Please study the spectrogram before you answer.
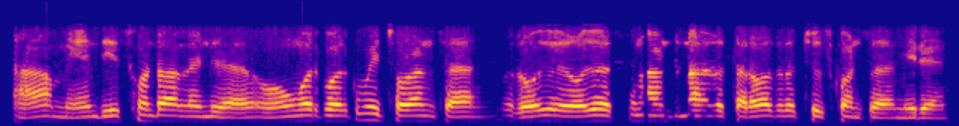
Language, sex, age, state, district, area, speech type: Telugu, male, 45-60, Andhra Pradesh, Vizianagaram, rural, conversation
